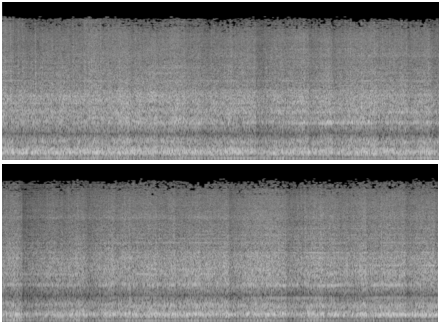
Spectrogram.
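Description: A diesel heavy transporter engine drones as the vehicle creeps slowly forward.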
